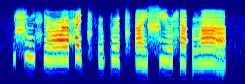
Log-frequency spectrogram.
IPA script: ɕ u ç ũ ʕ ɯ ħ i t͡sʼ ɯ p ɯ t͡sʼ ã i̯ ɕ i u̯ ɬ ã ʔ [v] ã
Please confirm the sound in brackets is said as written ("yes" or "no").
yes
